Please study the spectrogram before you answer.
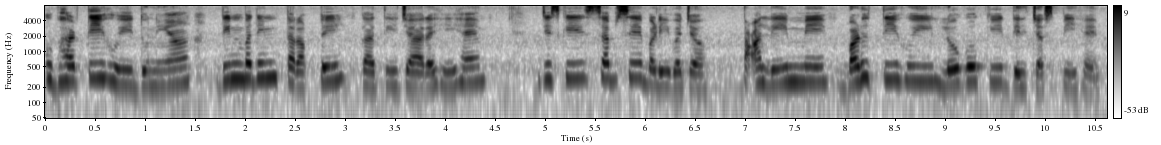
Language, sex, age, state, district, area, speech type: Urdu, female, 18-30, Uttar Pradesh, Mau, urban, spontaneous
